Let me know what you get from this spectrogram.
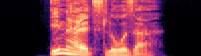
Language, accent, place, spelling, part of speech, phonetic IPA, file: German, Germany, Berlin, inhaltsloser, adjective, [ˈɪnhalt͡sˌloːzɐ], De-inhaltsloser.ogg
- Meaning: inflection of inhaltslos: 1. strong/mixed nominative masculine singular 2. strong genitive/dative feminine singular 3. strong genitive plural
